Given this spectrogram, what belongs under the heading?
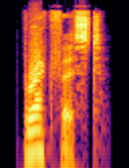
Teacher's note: That's 2 syllables. The stress is on the first syllable.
